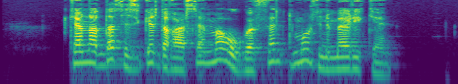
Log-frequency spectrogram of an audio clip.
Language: Kabyle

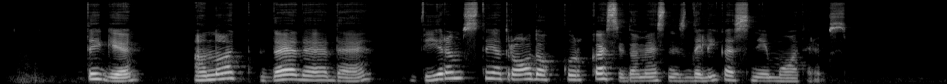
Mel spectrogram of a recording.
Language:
Lithuanian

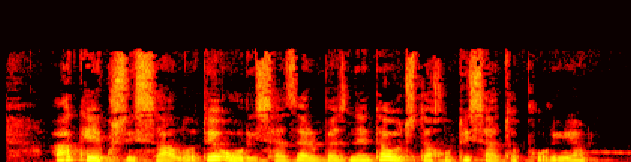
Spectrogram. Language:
Georgian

